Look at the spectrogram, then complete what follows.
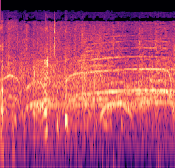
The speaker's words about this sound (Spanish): Aplausos nuevamente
